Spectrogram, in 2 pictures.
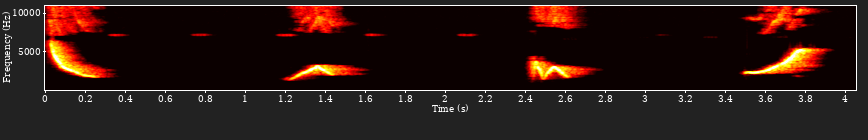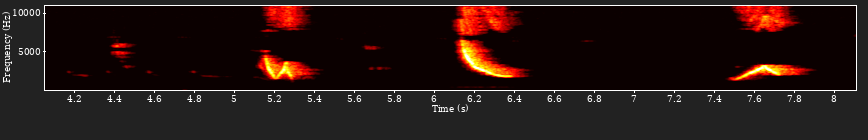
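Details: Song of a red-cowled cardinal (galo de campina): seven separate sharp whistled notes alternating between steep downslurs and rising upslurs, delivered roughly every second in an even, measured series against a silent background.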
